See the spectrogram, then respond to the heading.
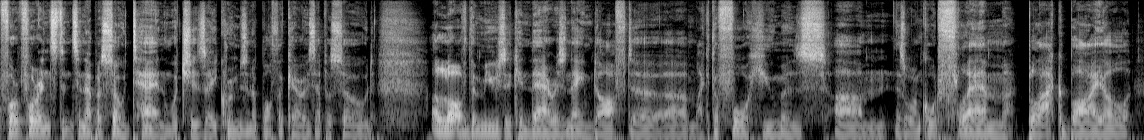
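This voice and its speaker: A man co-hosting a casual podcast Q&A, explaining things in a hesitant, measured way. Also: on the low side, a little mellow. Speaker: podcast co-host and producer. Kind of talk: casual Q&A chat.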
